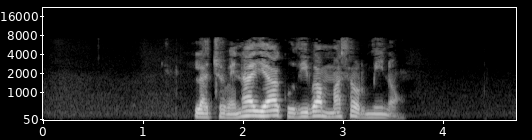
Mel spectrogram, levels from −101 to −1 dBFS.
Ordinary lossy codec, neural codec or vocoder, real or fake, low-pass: MP3, 64 kbps; none; real; 7.2 kHz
